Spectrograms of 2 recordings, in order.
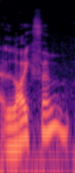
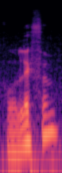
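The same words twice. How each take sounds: First: "Lytham" with a long i, as in life; first pronunciation guess. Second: "Lytham" with a short i, as in lift; alternative pronunciation. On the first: Streamer guessing a station name for Jason, first pronunciation. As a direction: say "Lytham" as LIE-thum. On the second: Streamer offering another way to say a station name, alternative pronunciation. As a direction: say "Lytham" as LIH-thum, short first vowel. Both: Shown as a demonstration. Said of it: "correct me on the pronunciation".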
